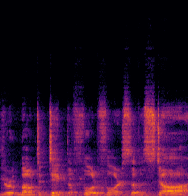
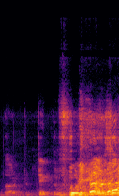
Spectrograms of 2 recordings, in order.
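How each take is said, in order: First: Very low, hushed dramatic delivery; deep and quiet, a grave movie warning; dramatic Peter Dinklage. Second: A light Dinklage impression to his wife; lightly put-on dramatic voice; mock-dramatic bedroom line. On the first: Acted. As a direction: intone it low and soft, with portent. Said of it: "he looks at Thor and he says". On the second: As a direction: play the movie line as a solemn announcement. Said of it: "looks his wife in the eye".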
